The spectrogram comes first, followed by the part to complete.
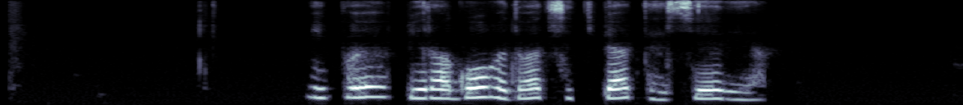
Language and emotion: Russian, neutral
